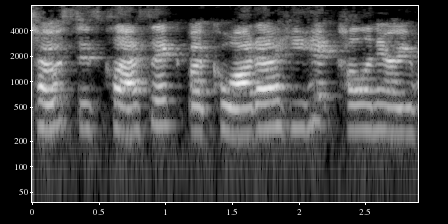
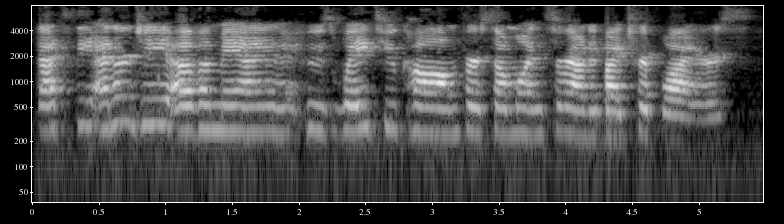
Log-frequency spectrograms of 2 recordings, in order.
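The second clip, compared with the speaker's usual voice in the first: ordinary delivery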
